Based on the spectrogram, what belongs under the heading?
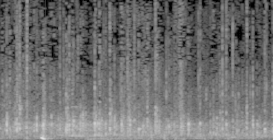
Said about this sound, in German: Sehr gut, Applaus.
